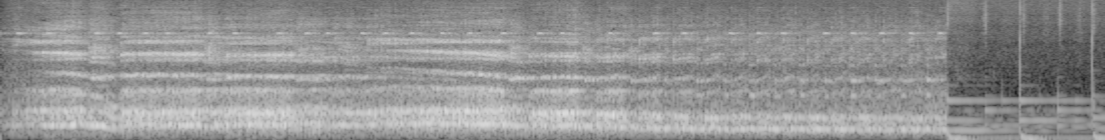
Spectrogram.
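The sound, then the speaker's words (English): A loud, sustained monkey call, a deep roaring drone that continues for about seven seconds before cutting off abruptly, followed by a short burst of a different tonal sound. “It is a monkey. Okay, guys, that's your hint. It's a type of monkey.”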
